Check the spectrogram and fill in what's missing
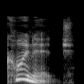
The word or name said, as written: coinage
